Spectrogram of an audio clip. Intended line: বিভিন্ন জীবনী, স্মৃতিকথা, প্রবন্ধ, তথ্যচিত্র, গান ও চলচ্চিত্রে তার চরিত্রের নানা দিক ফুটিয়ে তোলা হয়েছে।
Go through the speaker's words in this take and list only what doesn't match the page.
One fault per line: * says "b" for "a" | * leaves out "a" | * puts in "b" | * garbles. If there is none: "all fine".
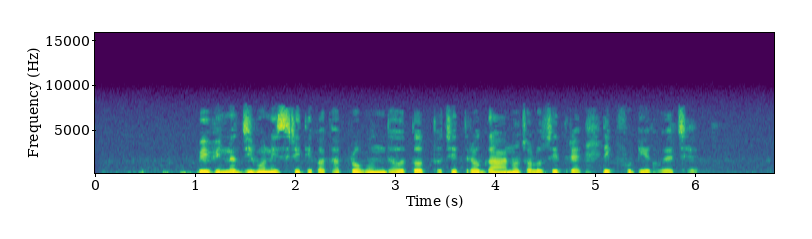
* leaves out "তার চরিত্রের নানা"
* leaves out "তোলা"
